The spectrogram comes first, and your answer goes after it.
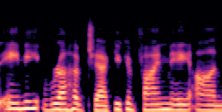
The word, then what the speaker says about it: Hrehovcik: show notes so say your name again and spell it slowly it's amy rahbjack you can find me on linkedin um or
